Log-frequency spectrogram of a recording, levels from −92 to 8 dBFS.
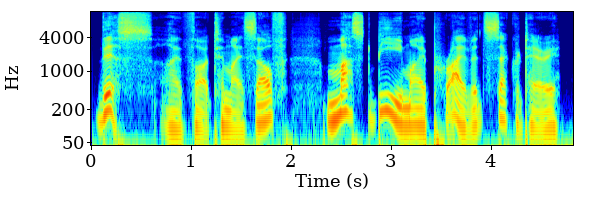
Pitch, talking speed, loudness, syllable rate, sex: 115 Hz, 125 wpm, -22 LUFS, 3.9 syllables/s, male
